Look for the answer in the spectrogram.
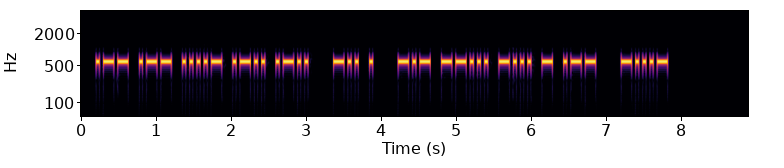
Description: Morse code, heard as a keyed tone, about 25 wpm, 600 Hz. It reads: WW4LL DE K7BTW <BT>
